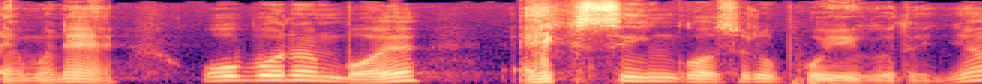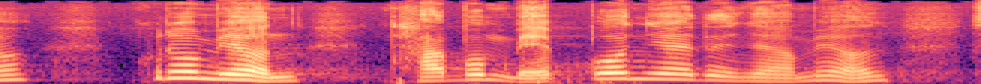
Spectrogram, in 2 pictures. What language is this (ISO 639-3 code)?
kor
